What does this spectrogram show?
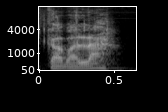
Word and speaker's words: cábala: años estudiando la cábala que la pronunciamos como sirvan el término esdrújulo pero es éxito no es decir agudo es cábala la cábala judía por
